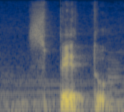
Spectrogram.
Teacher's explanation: Ver como o som de i abaixou para um e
